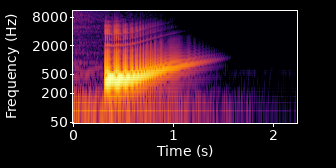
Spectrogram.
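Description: Cartoon boing sound effect: a single springy tone that rises in pitch and fades away over about a second.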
